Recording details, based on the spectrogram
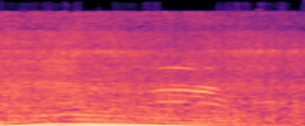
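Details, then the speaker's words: Jeep Compass diesel revved after the vibration noise repair (mounting, diesel filter, ACM and brackets refitted): revs rise cleanly and drop back smoothly, steady low drone, no rattle or vibration; noise fixed, sounds healthy. "हमारा सही हो गया है आवाज आ रहा होगा तो हमारी चाल हो गई है।"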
